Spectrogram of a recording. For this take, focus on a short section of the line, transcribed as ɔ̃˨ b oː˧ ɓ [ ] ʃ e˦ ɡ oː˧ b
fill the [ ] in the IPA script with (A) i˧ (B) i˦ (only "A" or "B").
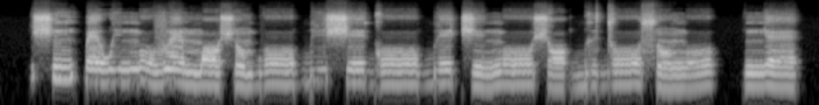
B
